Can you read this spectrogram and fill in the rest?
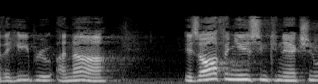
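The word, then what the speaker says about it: anah (ענה): The Hebrew word for afflict that we have been reading and afflict our souls, the Hebrew word is spelled A-N-A-H, anah. A-N-A-H, anah.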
